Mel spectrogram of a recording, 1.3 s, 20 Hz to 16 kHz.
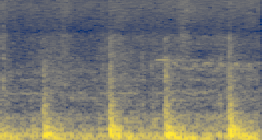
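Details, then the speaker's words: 2006 Honda City ZX: dull low thuds about three a second from the front suspension under braking; car also unstable on the highway; owner heard suggestions of a bad steering rack or bushes, cause not confirmed. "जब break अगर मैं ऐसा करता हूँ, तो बहुत तेज आवाज आ रही है। मुझे पता है, नॉक नॉक।"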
